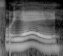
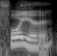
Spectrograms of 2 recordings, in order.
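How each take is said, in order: First: Foyer is said with a French-sounding ending. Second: Foyer is said with a plain English ending. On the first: It is the big, fancy entrance room. "a foyer is the big fancy one" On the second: It is the ordinary entrance room. "in Texas, a foyer is what you have"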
